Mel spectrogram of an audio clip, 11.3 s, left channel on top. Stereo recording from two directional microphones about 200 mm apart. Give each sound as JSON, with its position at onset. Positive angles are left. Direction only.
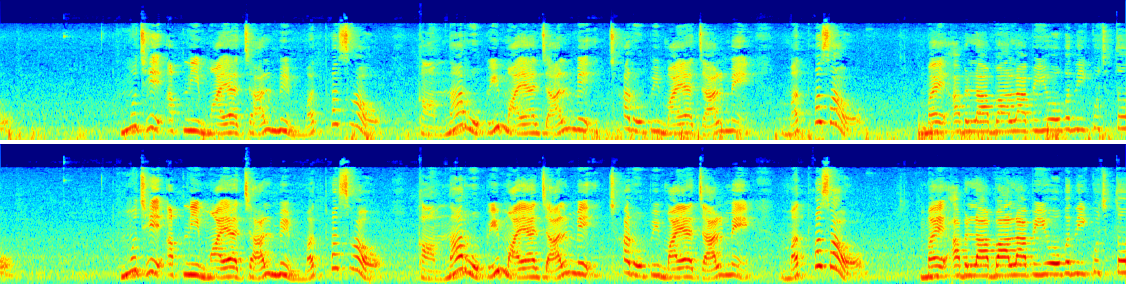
{"t": 1.3, "sound": "a woman's voice", "side_deg": 15}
